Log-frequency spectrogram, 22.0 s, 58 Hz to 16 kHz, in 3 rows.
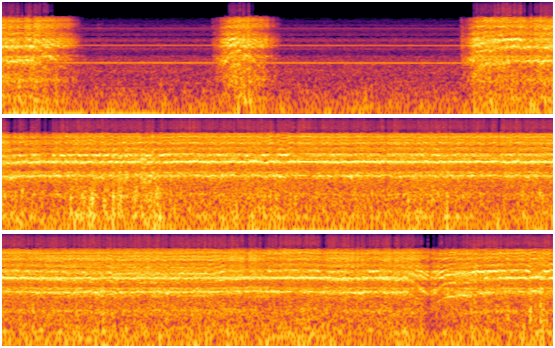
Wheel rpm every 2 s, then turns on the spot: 60, 20, 0, 180, 220, 230, 230, 220, 210, 220, 180.
none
